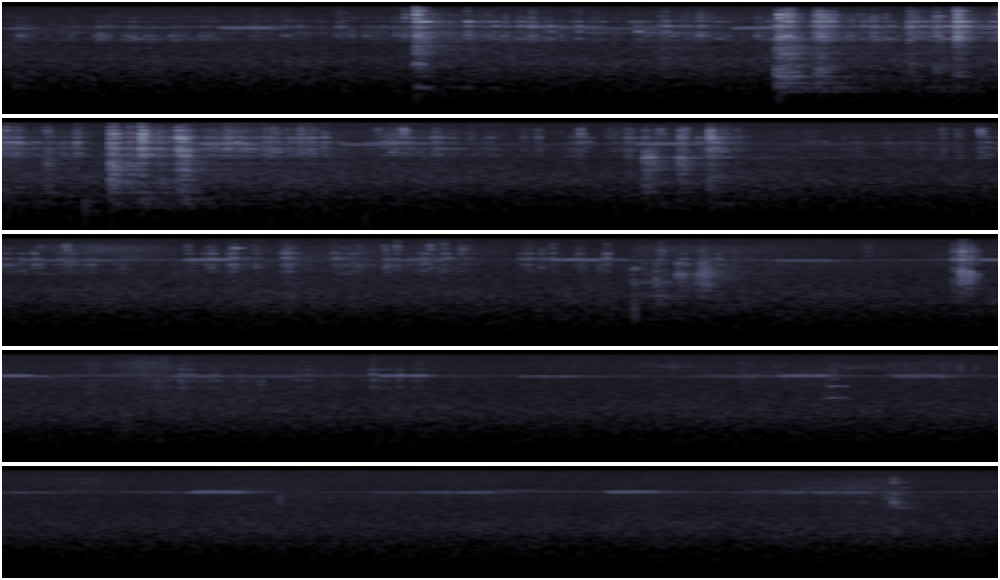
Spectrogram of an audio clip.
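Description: Scattered faint metallic clinks and taps as small steel parts and tools are handled on a propane tank's steel top, several close together in the first nine seconds and only a few after. Insects chirp steadily in the background.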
